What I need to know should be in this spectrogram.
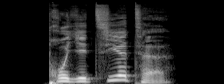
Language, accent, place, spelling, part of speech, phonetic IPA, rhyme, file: German, Germany, Berlin, projizierte, adjective / verb, [pʁojiˈt͡siːɐ̯tə], -iːɐ̯tə, De-projizierte.ogg
- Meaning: inflection of projizieren: 1. first/third-person singular preterite 2. first/third-person singular subjunctive II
